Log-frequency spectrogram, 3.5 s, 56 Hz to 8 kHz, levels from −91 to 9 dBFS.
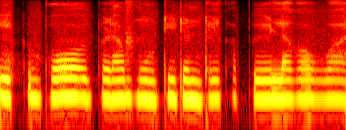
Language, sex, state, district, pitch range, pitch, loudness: Hindi, female, Maharashtra, Mumbai Suburban, 190-195 Hz, 190 Hz, -16 LUFS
